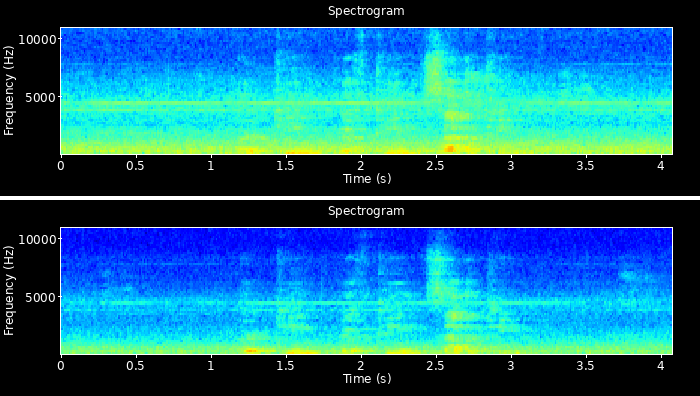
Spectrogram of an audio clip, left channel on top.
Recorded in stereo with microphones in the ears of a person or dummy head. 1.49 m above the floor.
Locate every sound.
1.2 s a man speaking: 75° left (ahead or behind), 0.8 m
